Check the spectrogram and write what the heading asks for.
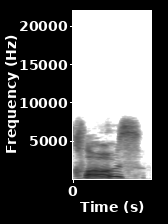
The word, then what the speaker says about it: clothes: door you hide the clothes it's the same pronunciation in american english but in british english then you have the th sound for this word close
